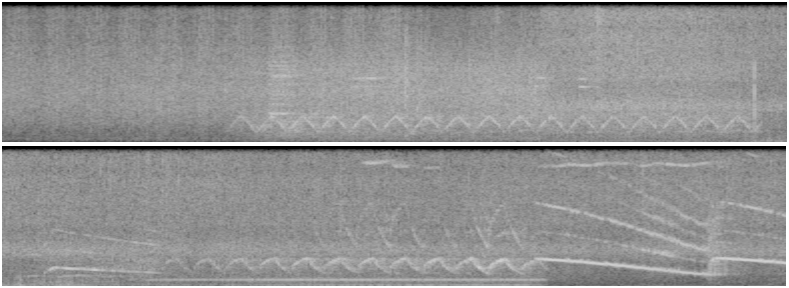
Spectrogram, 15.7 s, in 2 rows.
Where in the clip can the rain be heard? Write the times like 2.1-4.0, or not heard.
0.0-15.6.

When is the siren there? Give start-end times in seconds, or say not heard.
2.2-15.6.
